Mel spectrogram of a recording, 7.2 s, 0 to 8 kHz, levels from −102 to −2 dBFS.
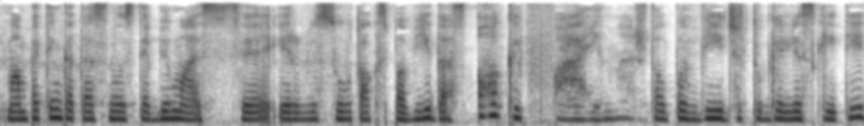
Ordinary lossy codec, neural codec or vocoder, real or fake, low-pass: MP3, 48 kbps; codec, 44.1 kHz, 7.8 kbps, DAC; fake; 7.2 kHz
